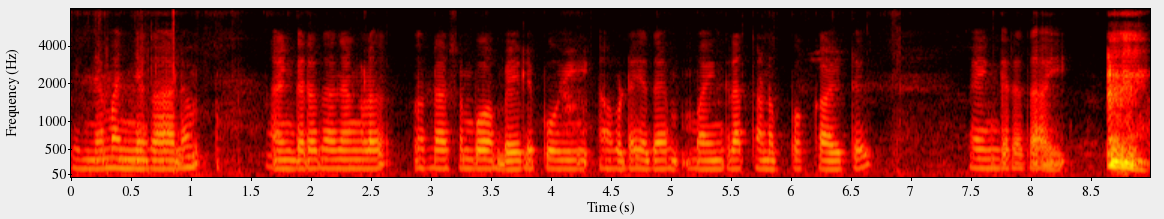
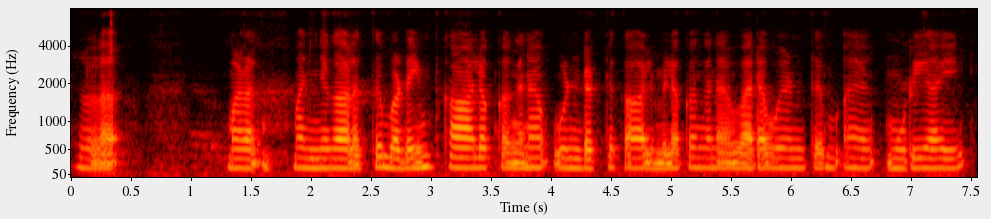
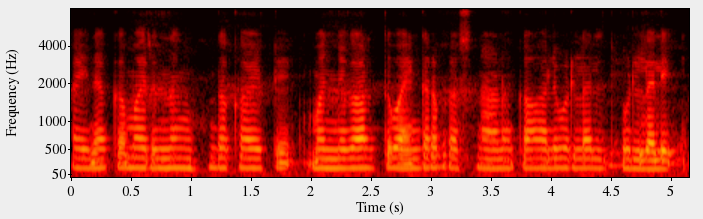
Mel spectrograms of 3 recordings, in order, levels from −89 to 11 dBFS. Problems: background sounds at intervals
